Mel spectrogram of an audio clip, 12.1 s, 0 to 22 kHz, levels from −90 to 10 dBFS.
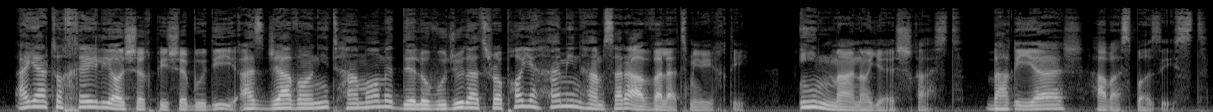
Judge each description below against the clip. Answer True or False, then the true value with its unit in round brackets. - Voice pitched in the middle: False (130 Hz)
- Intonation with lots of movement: True (7.6 semitones)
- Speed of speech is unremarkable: True (125 wpm)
